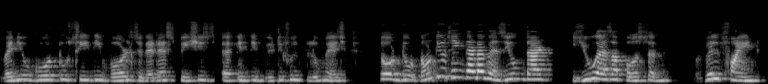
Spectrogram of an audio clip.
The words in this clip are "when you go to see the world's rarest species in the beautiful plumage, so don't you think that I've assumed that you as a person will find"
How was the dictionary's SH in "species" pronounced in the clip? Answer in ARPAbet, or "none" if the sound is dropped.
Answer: SH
